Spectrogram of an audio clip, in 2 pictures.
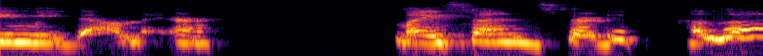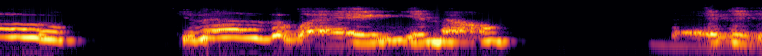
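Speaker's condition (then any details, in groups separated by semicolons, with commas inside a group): ALS; breathless after exertion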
